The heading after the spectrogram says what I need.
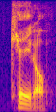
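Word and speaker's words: Katyal: anti-trump activists Neil Cadle Cattell Kate it's k80 yal Kadel that's how i pronounce it he wants to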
